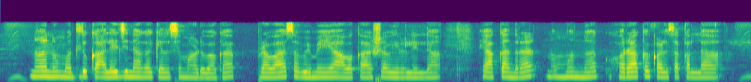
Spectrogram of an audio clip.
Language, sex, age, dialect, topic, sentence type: Kannada, female, 18-24, Central, banking, statement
